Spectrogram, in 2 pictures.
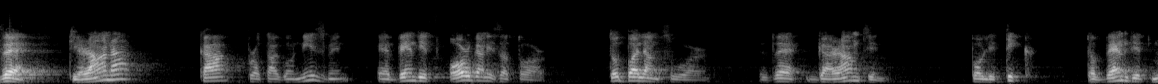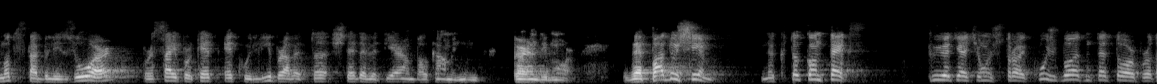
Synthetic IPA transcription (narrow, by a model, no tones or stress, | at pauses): ðɛt̪iɾana | kapɾɔt̪aɡɔnizmin | ɛvɛnd̪it̪ɔɾɡanizat̪ɔɾ | t̪əbalant͡suaɾ | ðɛɡaɾant̪in | pɔlit̪ik | t̪ːəvɛnd̪it̪mət̪ə̥st̪abilizuaɾpəɾsajpəɾkɛt̪ɛkwilibɾavɛt̪əʃt̪ɛt̪ɛvɛt̪jɛɾanəbalˠkaninun | pɛɾɛnd̪imɔɾ | ðɛpad̪yʃim | nəkt̪əkɔnt̪ɛkst̪̚ | pyɛt̪jat͡ɕəunʃt̪ɾɔjkuʃ̬bəɦɛt̪nət̪ɛt̪ɔɾpɾɔt̪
